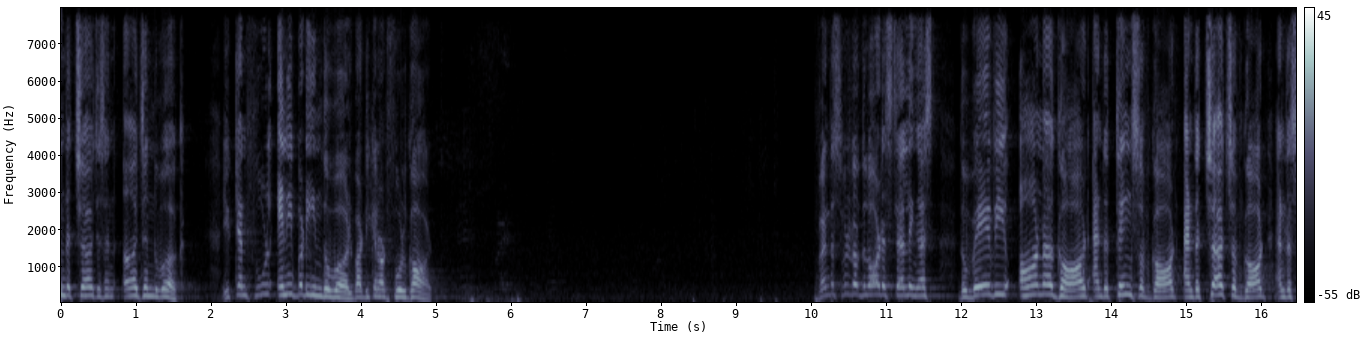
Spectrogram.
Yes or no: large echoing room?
yes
